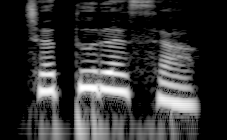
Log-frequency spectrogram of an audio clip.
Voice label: "ಚದುರಸ", kannada

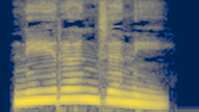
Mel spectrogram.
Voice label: "ನೀರಂಜನಿ", Kannada

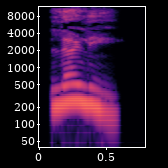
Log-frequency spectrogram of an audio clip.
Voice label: "ಲಾಳಿ", Kannada

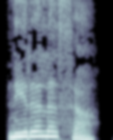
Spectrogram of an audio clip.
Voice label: "ನರಲಿಸು", kannada

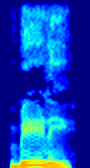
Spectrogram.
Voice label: "ಬೇಳೆ", Kannada; bēḷe; noun

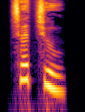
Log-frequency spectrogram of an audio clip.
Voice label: "ಚಚು", Kannada

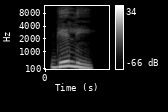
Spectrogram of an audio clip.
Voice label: "ಗೇಲಿ", kannada

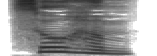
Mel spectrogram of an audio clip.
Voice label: "ಸೋಹಂ", Kannada

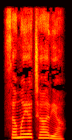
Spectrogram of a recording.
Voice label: "ಸಮಯಚಾರ್ಯ", kannada

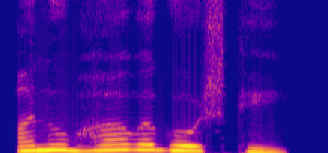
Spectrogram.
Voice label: "ಅನುಭಾವಗೋಷ್ಠಿ", kannada

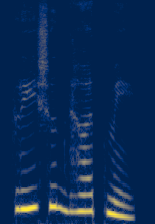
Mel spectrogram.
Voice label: "ಕ್ರೀಶುದ್ಧಾತ್ಮೆ", Kannada

